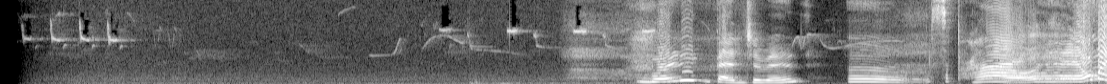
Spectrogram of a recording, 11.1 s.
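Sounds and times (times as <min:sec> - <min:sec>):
bird chirping: 0:00.2 - 0:09.3
low steady hum: 0:00.2 - 0:11.0
soft low bump: 0:04.6 - 0:05.6.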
